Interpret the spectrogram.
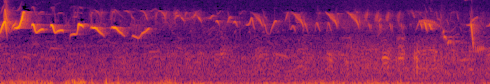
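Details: Common nightingale singing at the Horsmeertjes on Texel: quick, varied high warbled phrases with sharp rising and falling notes, loudest at the start and fading, over a soft low rumble.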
